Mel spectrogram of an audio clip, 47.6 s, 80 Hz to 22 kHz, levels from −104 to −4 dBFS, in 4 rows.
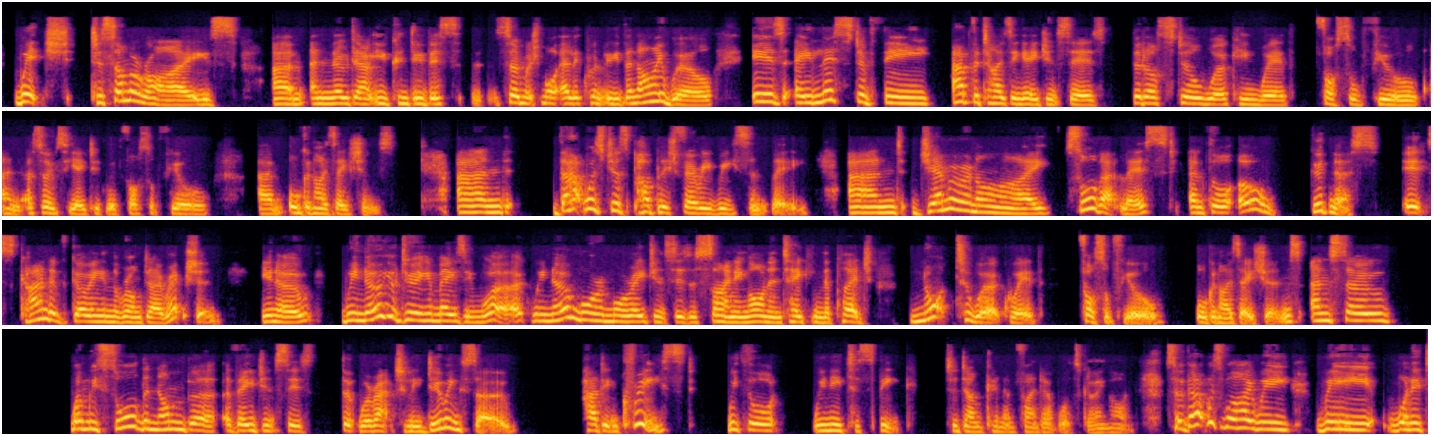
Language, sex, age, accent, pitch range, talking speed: English, female, 40-59, British, 200-260 Hz, 165 wpm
